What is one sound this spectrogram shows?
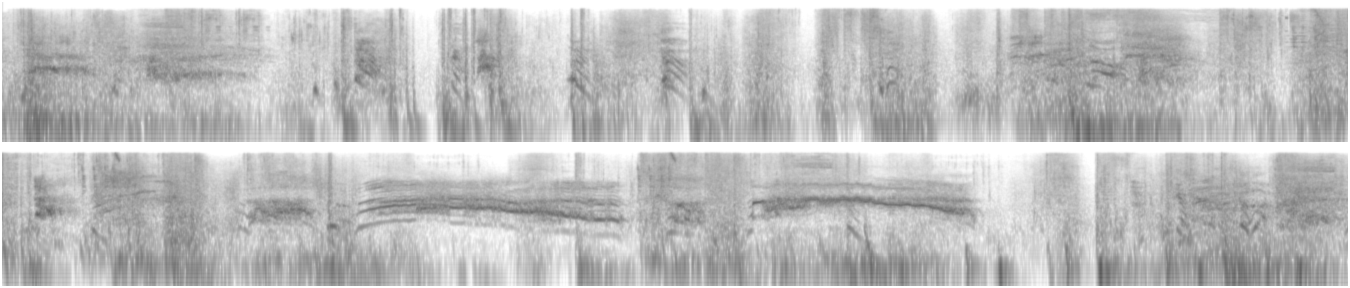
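Heavy blows thud and crack again and again in a fight.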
